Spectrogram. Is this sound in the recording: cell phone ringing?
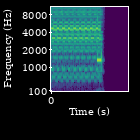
yes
